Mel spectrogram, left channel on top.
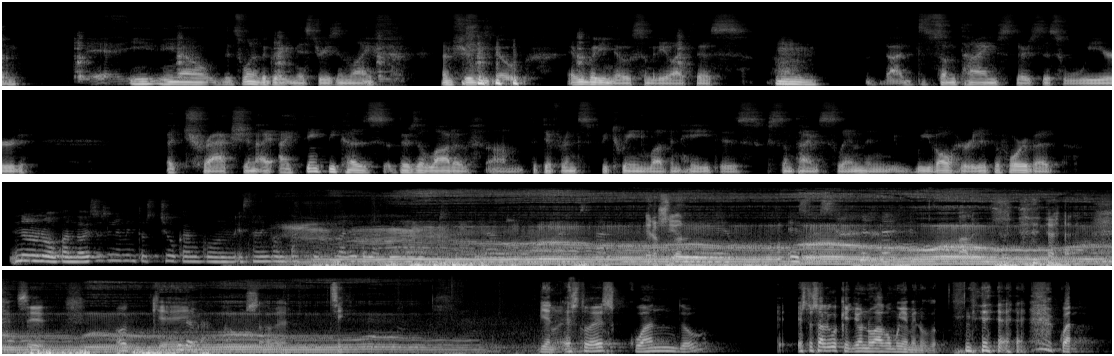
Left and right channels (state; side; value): different; both; correlation 0.00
